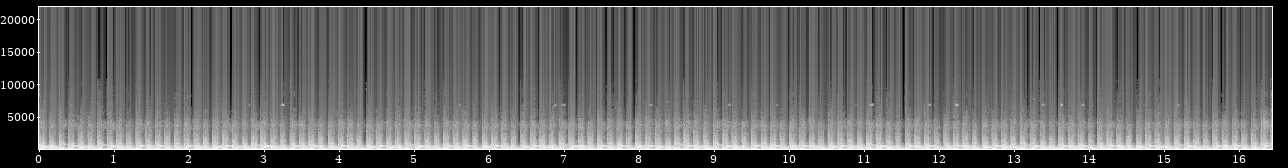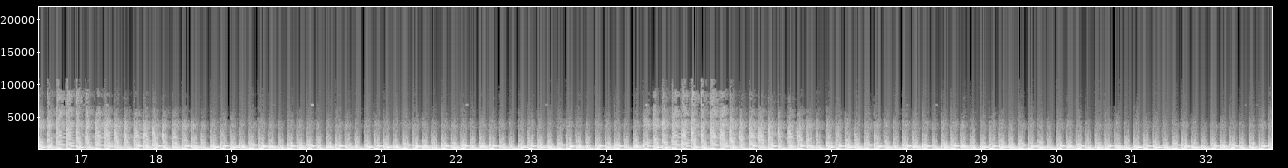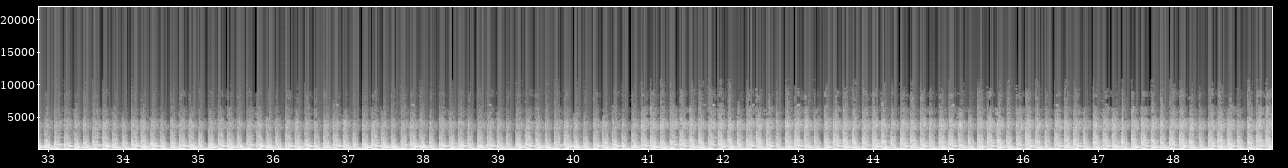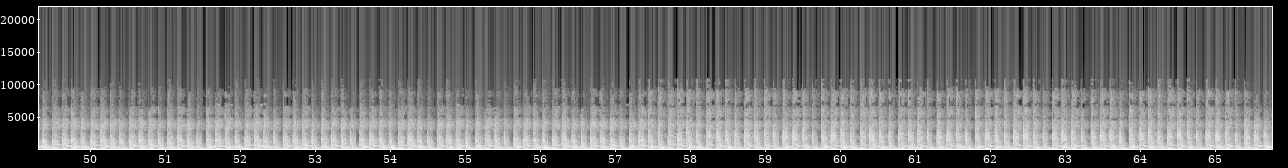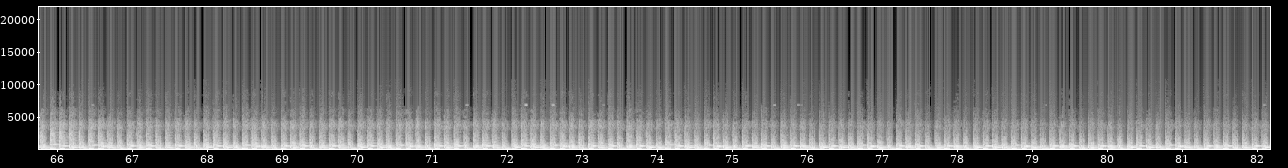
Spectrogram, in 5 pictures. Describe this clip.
acid soup
Just a synth with a few effects and filters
